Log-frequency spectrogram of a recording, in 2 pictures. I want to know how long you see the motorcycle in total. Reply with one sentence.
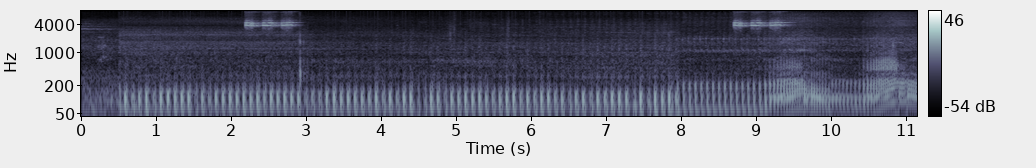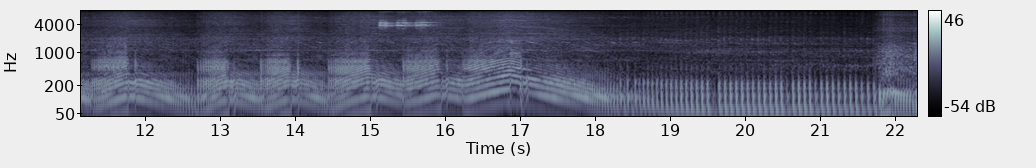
The motorcycle can be heard for 22 seconds in total.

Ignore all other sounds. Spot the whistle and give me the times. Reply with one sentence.
You can hear the whistle from 2.1 to 3.0 s, from 8.7 to 9.6 s and from 15.1 to 15.9 s.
